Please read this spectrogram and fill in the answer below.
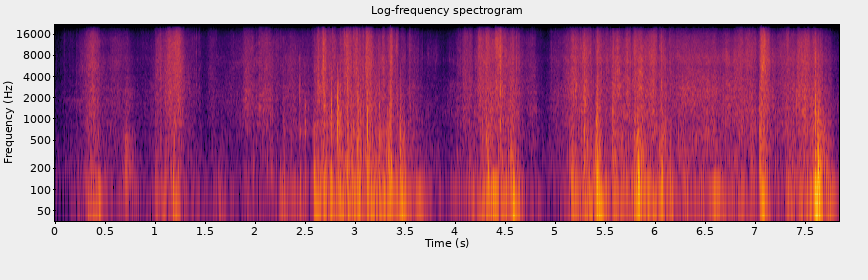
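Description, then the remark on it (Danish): Stiff taffeta fabric crinkles and rustles in repeated crisp bursts as it forms very sharp folds, the crackling rising and easing over several seconds, with no voices present. “det kan være meget stift, og det får, når det krøller, får det nogle meget skarpe folder. Det kan man næsten også høre.”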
